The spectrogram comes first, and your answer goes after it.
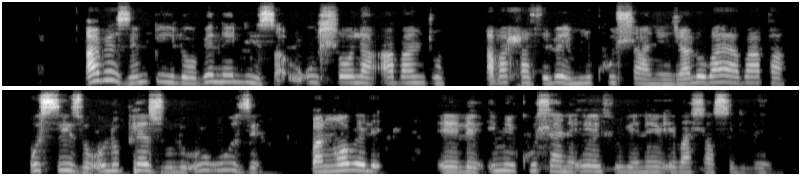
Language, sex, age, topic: North Ndebele, female, 36-49, health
